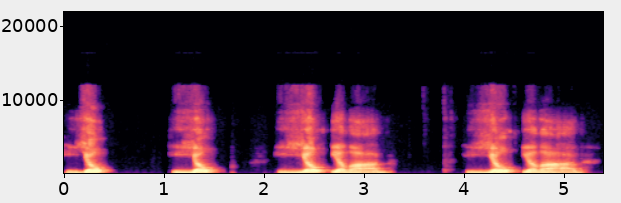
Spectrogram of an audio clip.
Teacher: So yolab is kind of an important word because it can mean parents or relatives, or if you put a two in front of it, it's to yolab now, and now it means ancestors. So yolab, you have that glottalized L, which kind of acts like a regular glottal stop in that it stops the sound short.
